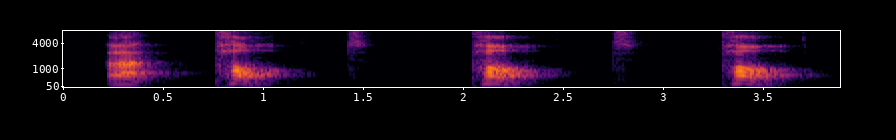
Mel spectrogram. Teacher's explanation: Can you hear there's a little bit of airflow there, but not a lot?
